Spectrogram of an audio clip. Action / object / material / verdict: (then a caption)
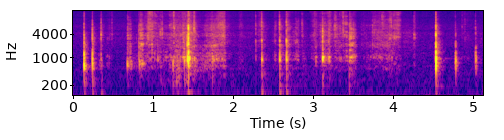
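tap / small closed cardboard box / cardboard / none. Fingertips tap and scratch the lid of a small, closed, hollow kraft-cardboard box lying on a dark table, giving a series of short, dry, hollow taps with a midrange knock around 870 Hz between soft scratching rustles. Near the end the box is lifted slightly in both hands, and a few more sharp taps follow.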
